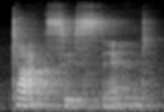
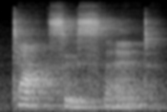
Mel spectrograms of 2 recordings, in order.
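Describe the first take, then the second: No difference in how they are said.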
